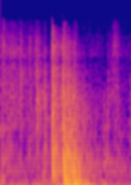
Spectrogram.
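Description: A door opens with a solid wooden clunk and a short rattle of the latch, followed by faint sounds as someone steps inside through the kitchen way of Stormskär's conference and inn, Östergårds.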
